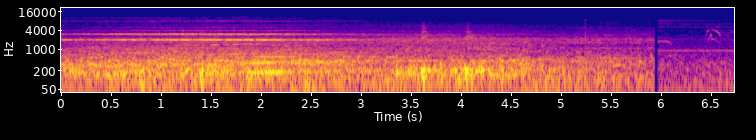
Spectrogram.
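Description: Electric multiple-unit train running past along the platform: a heavy wheel-on-rail rumble with a steady high whine, and two sharp clacks from the wheels about halfway through. The sound cuts off abruptly near the end.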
